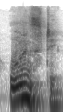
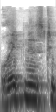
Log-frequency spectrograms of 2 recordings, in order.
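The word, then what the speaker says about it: Wednesday: ওয়েনসডে আমরা ওয়েডনেসডে বলি, এটা যদি সে ওয়েডনেসডে শুনে তাহলে বিপদ।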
